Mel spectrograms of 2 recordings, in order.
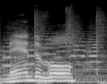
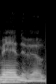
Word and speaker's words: Mandeville: But Mandeville is the right way to say it. Mandeville, good.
